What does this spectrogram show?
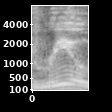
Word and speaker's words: REO: Apparently it's pronounced Rio Brothers.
